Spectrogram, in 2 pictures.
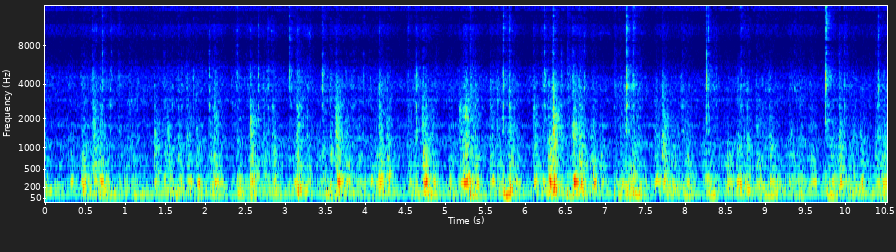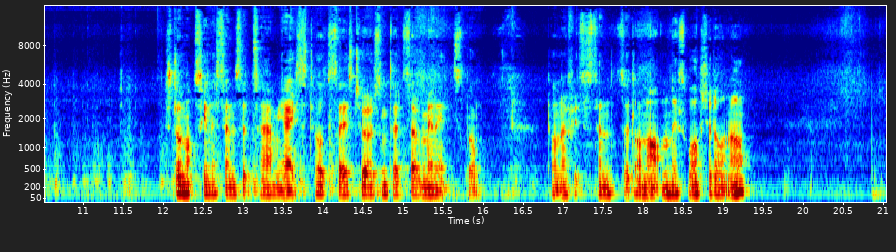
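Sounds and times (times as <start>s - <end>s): wet laundry splashing and knocking: 0.0s - 16.0s
washing machine motor hum: 0.0s - 21.0s.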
